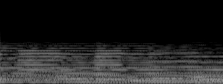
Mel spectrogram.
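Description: Pipe organ playing sustained chords over a deep pedal note that enters about half a second in and stops just before the chords move on.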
